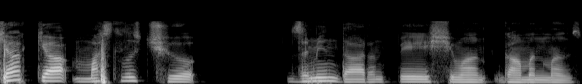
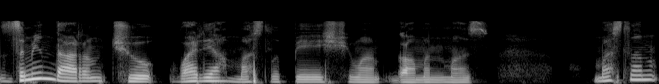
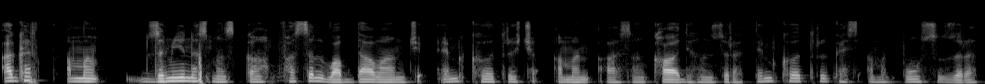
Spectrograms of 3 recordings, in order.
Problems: constant background noise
